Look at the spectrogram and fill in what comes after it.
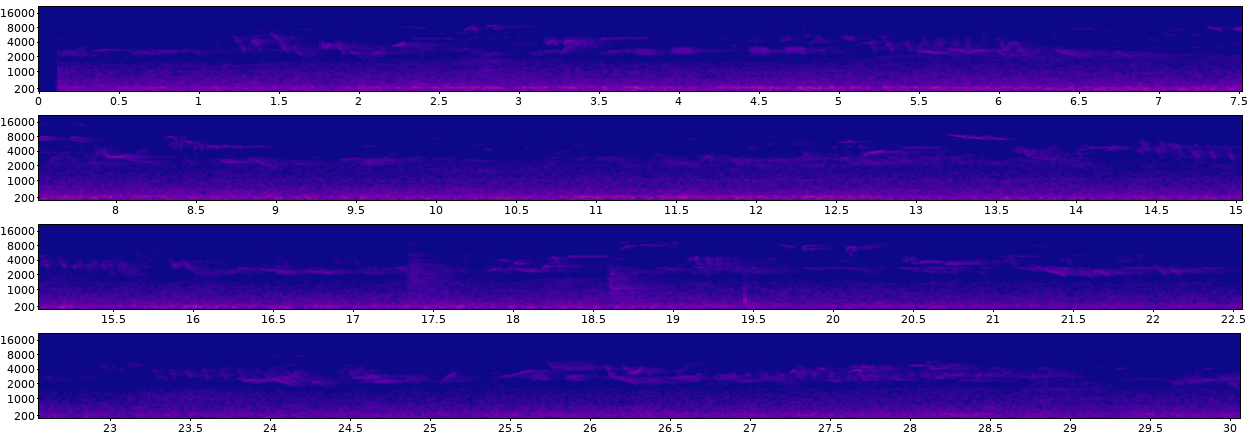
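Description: Several small songbirds chirping and trilling in quick, overlapping phrases, over a steady low hum.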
